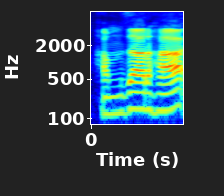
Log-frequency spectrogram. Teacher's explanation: হামজা হালকে শুরু হইতে উচ্চারণ হবে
